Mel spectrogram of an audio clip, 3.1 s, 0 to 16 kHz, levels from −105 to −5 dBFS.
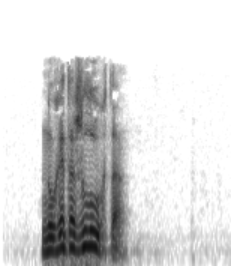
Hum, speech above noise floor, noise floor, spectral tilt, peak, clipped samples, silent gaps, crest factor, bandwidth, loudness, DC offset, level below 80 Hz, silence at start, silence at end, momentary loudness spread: none; 65 dB; -82 dBFS; -7 dB/octave; -4 dBFS; under 0.1%; none; 16 dB; 7.8 kHz; -18 LUFS; under 0.1%; -56 dBFS; 0.55 s; 1.45 s; 12 LU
